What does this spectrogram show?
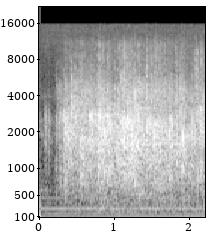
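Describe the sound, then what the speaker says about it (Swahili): Congregation applauding during a Kikuyu church service, a faint, steady patter of clapping from many hands that swells and holds for a couple of seconds over a low electrical hum. "makofi kwake"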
